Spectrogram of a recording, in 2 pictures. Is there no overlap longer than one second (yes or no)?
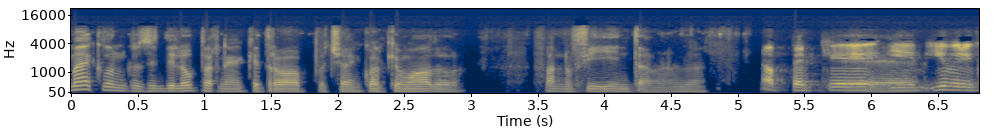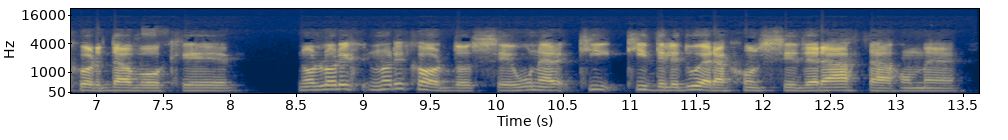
yes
